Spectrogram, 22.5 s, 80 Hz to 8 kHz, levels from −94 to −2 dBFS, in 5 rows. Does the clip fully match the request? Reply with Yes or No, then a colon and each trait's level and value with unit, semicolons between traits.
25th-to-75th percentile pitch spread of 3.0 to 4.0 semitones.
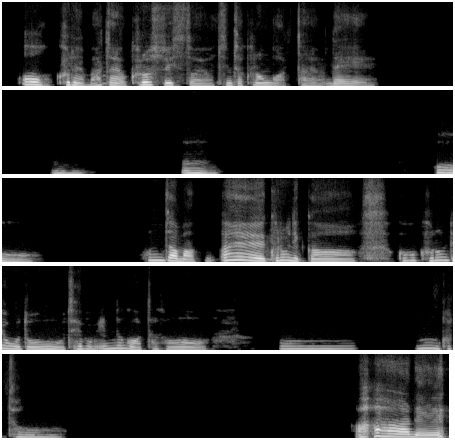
Yes: average, 3.7 semitones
